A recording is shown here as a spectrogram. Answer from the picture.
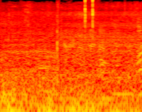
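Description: Outdoor background noise: a steady low rumble with faint voices in the distance and a couple of light clicks about a second in.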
